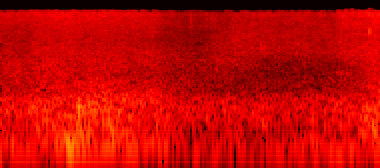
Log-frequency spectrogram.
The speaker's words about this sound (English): Probably the ocean or like the waves. It's like calming. It sounds like summer and like being on the beach all day.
